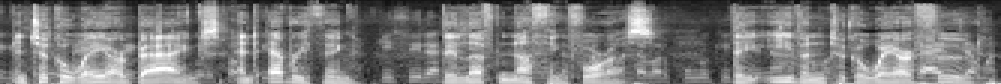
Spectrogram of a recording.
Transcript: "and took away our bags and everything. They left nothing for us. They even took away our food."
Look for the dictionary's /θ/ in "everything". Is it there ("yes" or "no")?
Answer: yes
